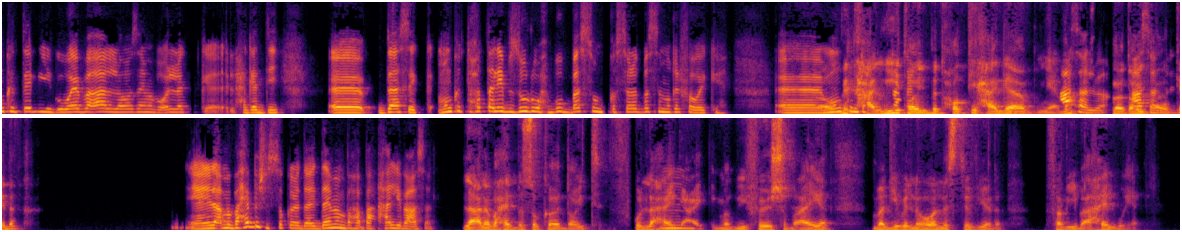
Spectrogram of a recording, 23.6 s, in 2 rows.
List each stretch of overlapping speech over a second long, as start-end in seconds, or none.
8.2-9.4, 10.6-11.9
